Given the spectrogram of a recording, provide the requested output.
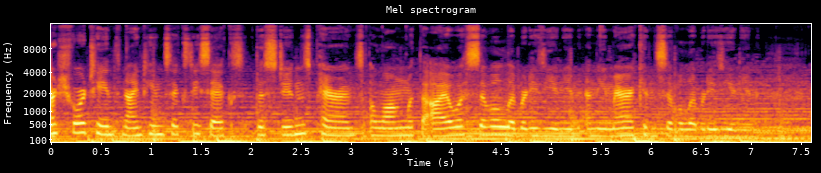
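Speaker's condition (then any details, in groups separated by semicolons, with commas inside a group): No condition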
